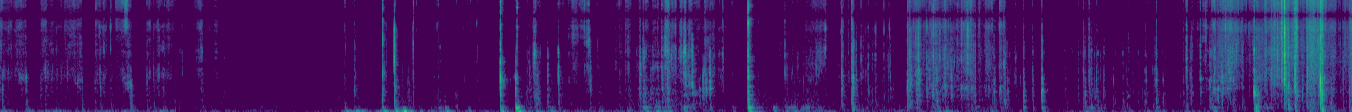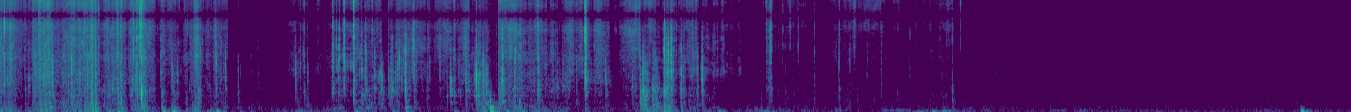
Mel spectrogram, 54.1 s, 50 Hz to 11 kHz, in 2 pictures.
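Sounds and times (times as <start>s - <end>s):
plastic packaging crinkling: 16.3s - 20.5s, 21.5s - 31.8s, 32.9s - 41.2s.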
